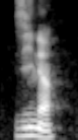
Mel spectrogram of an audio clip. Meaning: zina
- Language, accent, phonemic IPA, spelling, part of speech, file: French, France, /zi.na/, zina, noun, LL-Q150 (fra)-zina.wav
